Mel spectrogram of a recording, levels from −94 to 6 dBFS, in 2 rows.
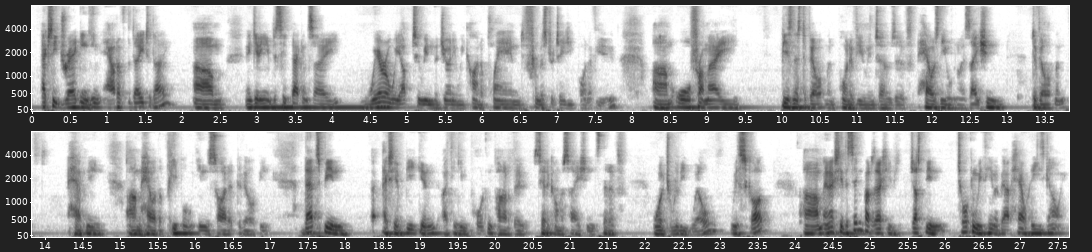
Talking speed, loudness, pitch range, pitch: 215 wpm, -21 LUFS, 100-115 Hz, 110 Hz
